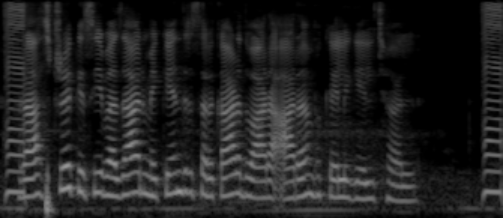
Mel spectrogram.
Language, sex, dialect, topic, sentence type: Maithili, female, Southern/Standard, agriculture, statement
